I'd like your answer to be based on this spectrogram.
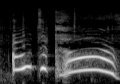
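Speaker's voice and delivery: loud, high burst of delight; excited. Acted. Character finding a toy car, excited. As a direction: exclaim with big excitement.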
